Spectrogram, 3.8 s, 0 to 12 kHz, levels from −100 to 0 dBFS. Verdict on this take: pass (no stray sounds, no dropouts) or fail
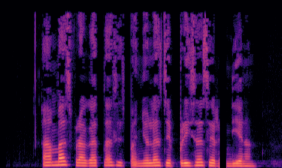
fail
